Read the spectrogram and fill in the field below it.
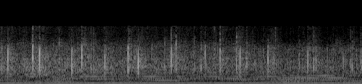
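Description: crowd, audience clapping hands

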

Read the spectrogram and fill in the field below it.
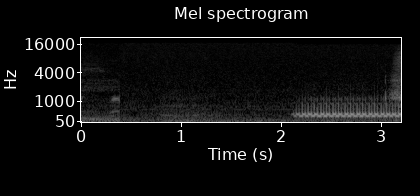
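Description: signal or alarm, phone call ringing tone

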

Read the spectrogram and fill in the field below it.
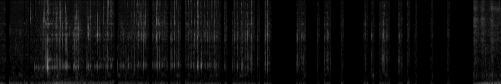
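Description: food or drink, beer being poured

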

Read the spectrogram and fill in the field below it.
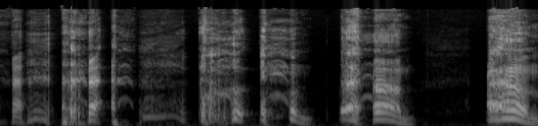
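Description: human body sound, person coughing

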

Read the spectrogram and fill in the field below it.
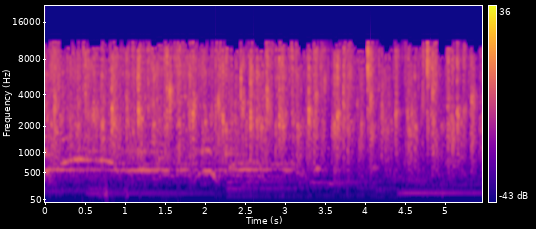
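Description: crowd, audience applauding

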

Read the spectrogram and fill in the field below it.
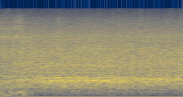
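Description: crowd, audience clapping and shouting

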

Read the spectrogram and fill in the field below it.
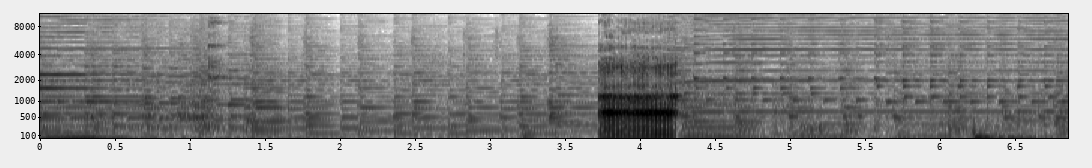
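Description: human body sound, burp

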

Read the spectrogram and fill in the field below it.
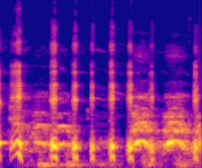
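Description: animal, dog barking

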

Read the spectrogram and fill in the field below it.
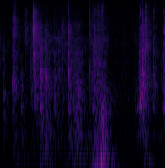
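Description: household object, door being opened

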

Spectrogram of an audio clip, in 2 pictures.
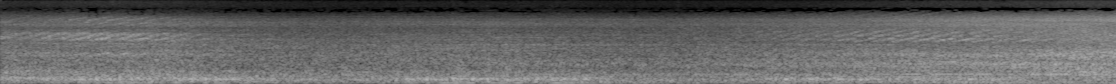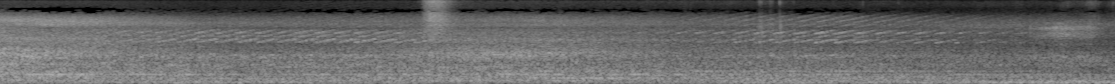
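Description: vehicle, train running

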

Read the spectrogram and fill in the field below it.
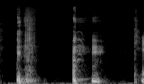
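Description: human body sound, cough

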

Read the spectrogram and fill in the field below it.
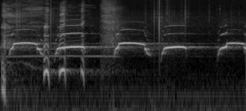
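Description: bird, loon call

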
